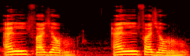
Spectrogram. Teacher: فجر بھی ادا ہو گیا, قلقلہ بھی, اور را کی آواز بھی پرومیننٹ آئی. تو ایسا نہیں ہوا کہ میں نے فجر یا غائب کر دیا یا میں نے اس کو پاز دے کے ادا کیا.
